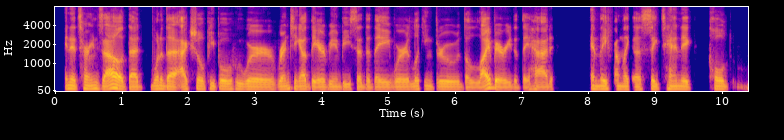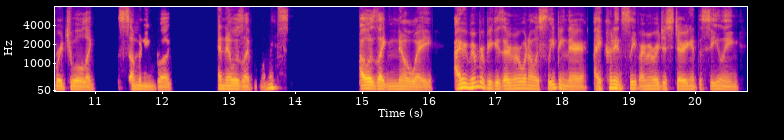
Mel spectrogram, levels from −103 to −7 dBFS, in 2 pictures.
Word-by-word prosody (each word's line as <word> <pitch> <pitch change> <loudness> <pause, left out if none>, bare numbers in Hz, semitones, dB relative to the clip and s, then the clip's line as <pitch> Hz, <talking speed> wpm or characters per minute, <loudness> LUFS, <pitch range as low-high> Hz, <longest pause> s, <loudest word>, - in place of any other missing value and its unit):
And 110 0 +1
it 100 -4 +2
turns 105 -2 0
out 95 -3 +6
that 85 -1 +1
one 100 +1 -1
of 100 - -3
the 90 - +4
actual 95 -2 +2
people 95 0 -1
who 95 -3 -4
were 85 -2 +1
renting 95 +3 -1
out 95 -3 +1
the - - +2
Airbnb 85 0 -2
said 85 -4 -3
that 85 -3 -5
they 80 -1 0
were 85 +1 -1
looking 95 +1 -5
through 85 -1 -1
the 80 0 -5
library 80 +1 +3
that 80 -2 -9
they 75 +2 -3
had, 80 -2 -1 0.6
and 100 -2 0
they 95 -1 +2
found, 100 -2 -5
like, 90 -1 -1
a 85 0 -1
satanic 95 -1 0 0.3
cold 95 -3 -1 0.2
ritual, 95 -1 +1
like, 85 0 -2 0.4
summoning 100 -4 -1
book. 85 0 -1 0.7
And 105 -2 +2
it - - +3
was 100 -2 +2
like, 85 - -1
"What?" 130 +8 -3 1.1
I 100 - +4
was 115 -1 +6
like, 100 -4 +4
"No 95 0 -1
way." 80 -3 -1 0.3
I - - +5
remember 150 +3 +5
because 105 -4 0
I 105 - +5
remember 110 +2 +1
when 115 -1 +1
I 110 - 0
was 100 -2 0
sleeping 115 -2 0
there, 90 -2 0
I 100 +2 +1
couldn't 125 +1 +2
sleep. 115 0 -2
I - - -1
remember 100 +1 0
just 100 0 -2
staring 100 0 +1
at 100 - -4
the 90 - -10
ceiling 90 -3 -3
95 Hz, 195 wpm, -24 LUFS, 85-105 Hz, 1.1 s, out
